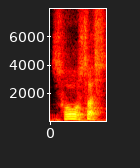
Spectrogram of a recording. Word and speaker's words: 匝瑳市: 捜査市と読みますと。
